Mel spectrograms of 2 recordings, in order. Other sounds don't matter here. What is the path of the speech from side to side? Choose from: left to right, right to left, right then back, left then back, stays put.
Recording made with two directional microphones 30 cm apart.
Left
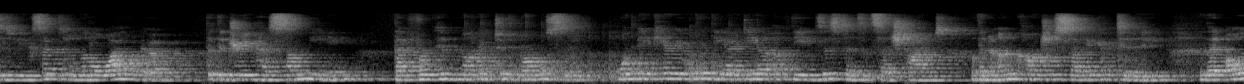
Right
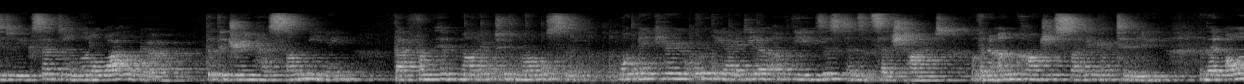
left then back.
